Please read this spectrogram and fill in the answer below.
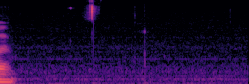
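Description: A single short, sharp click a little under a second in, then a fainter tick, over quiet room tone.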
